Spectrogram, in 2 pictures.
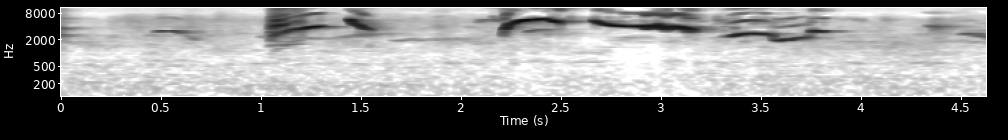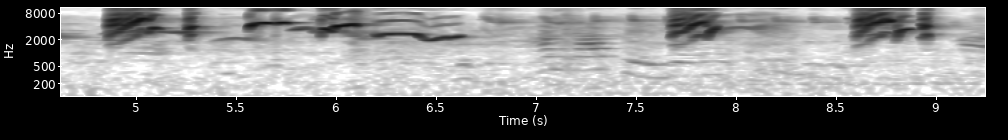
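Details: Oriental magpie-robin singing in top form, a recording meant to lure birds: clear whistled phrases sliding down, mixed with scratchy bursts, separated by short pauses over a faint background hum.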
